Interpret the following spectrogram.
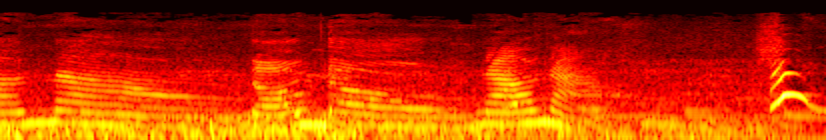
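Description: A toddler's high-pitched wordless vocalising: about four long, gliding calls, the last one rising sharply near the end.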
